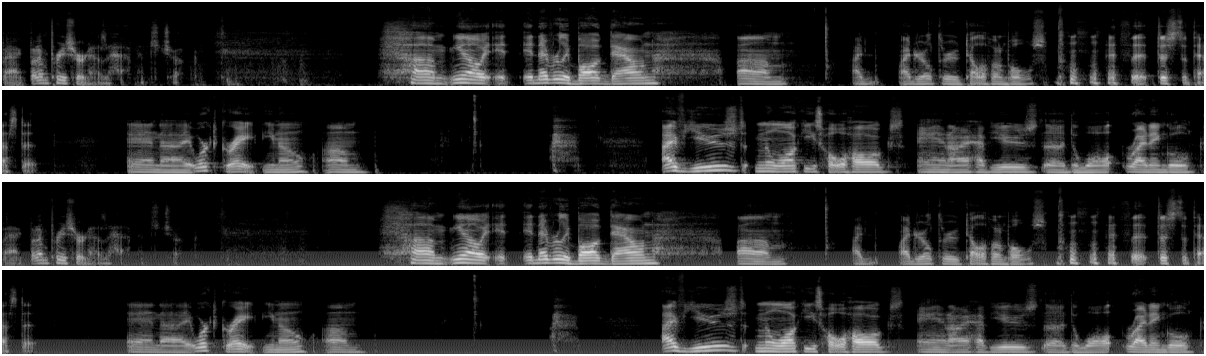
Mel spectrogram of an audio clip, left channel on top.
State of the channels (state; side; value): noise; right; hum, 27 dB below the sound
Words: but I'm pretty sure it has a 1/2-inch chuck. It never really bogged down. I drilled through telephone poles with it just to test it, and it worked great. I've used Milwaukee's whole hogs, and I have used DeWalt right angle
